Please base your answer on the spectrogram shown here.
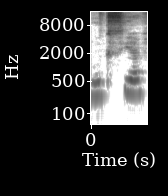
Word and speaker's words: wuxia: It has an X in it, so I kind of want to pronounce it like an English S, but I know better than to pronounce it like that.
